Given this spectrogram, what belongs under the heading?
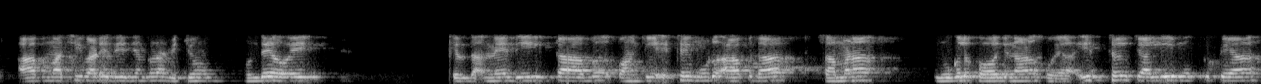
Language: Punjabi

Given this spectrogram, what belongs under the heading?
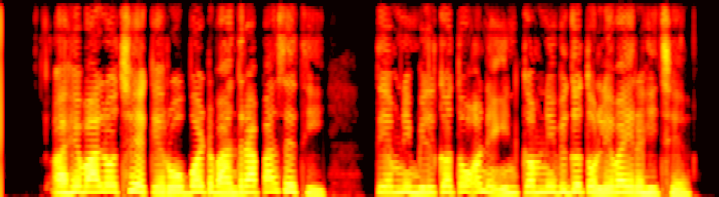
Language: Gujarati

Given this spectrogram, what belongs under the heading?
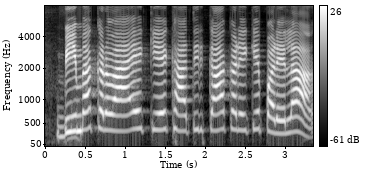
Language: Bhojpuri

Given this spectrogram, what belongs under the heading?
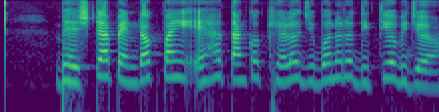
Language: Odia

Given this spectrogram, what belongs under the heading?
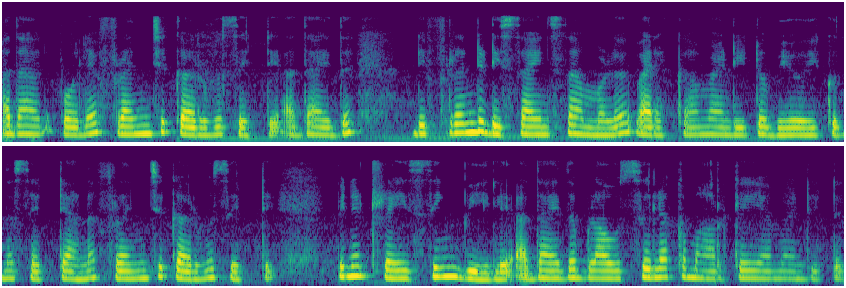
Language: Malayalam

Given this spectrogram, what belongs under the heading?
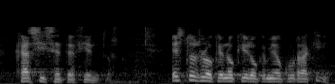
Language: Spanish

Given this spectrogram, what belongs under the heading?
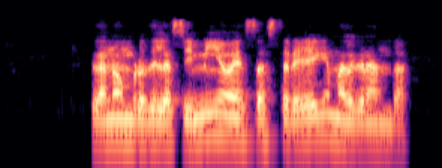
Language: Esperanto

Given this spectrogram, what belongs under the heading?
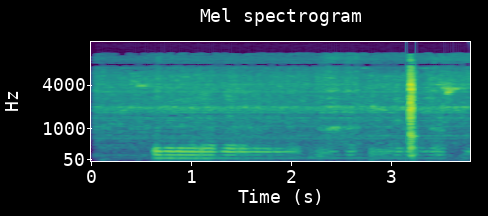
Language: Bangla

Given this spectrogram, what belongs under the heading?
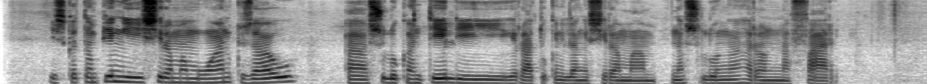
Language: Northern Betsimisaraka Malagasy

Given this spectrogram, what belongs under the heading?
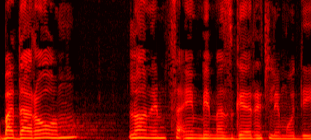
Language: Hebrew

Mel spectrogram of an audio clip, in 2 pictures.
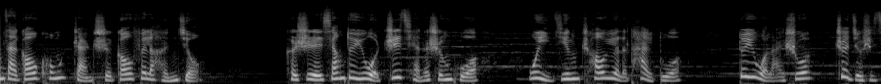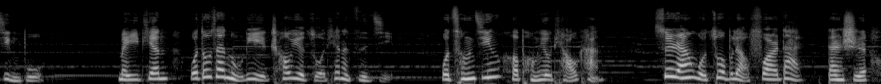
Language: Chinese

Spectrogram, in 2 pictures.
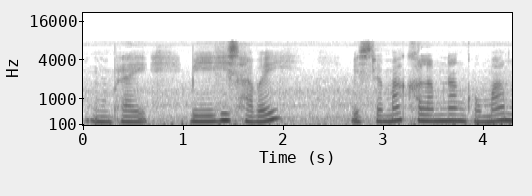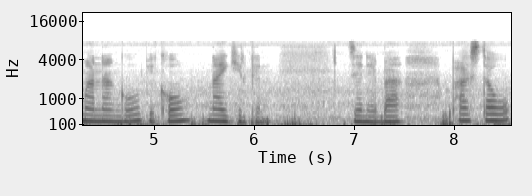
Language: Bodo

